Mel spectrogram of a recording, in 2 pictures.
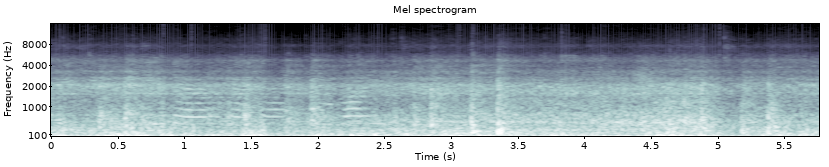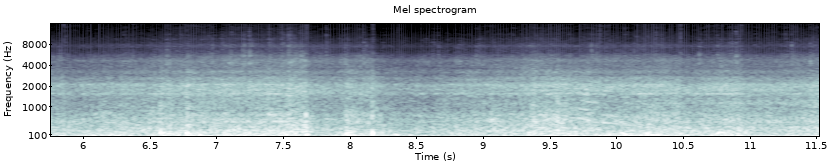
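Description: Passenger train running along the track, heard from inside the carriage: a steady low rumble of wheels on rail.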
